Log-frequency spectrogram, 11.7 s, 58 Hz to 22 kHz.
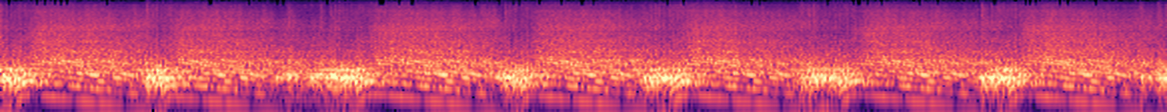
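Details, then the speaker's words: Freshly rebuilt 1993 or 1994 Suzuki RM125 two-stroke after carb returned to stock (55 pilot, air screw 1.5 turns out, needle clip refitted): crisp throttle blips that fall back cleanly with no bog, and it idles; normal revving. "yeah all right idles and everything"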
